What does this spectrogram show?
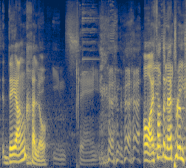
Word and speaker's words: D'Angelo: Do you think why is he pronouncing it so incorrectly? It's D'Angelo.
